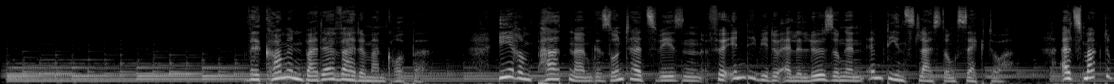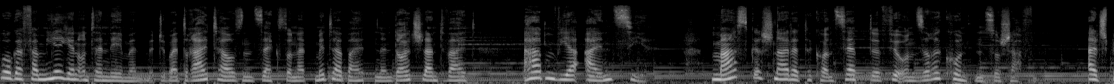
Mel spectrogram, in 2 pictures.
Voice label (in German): imagefilm; weidemann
